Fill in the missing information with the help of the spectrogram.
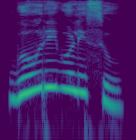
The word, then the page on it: ಕರಿಗೊಳಿಸು: karigoḷisu; Kannada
